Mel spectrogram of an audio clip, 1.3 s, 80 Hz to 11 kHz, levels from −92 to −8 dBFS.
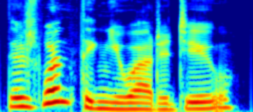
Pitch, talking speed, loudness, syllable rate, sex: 220 Hz, 330 wpm, -18 LUFS, 8.0 syllables/s, female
